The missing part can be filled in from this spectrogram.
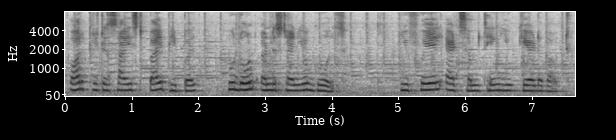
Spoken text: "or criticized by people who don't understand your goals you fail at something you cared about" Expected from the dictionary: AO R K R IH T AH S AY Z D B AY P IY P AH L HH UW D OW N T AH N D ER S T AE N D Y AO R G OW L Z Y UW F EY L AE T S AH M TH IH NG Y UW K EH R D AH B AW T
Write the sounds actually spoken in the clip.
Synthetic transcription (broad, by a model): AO R K R IH T AH S AY Z D B AY P IY P AH L HH UW D OW N T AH N D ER S T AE N D Y AO R G OW L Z Y UW F EY L AE T S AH M T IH NG Y UW K EH R D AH B AW T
